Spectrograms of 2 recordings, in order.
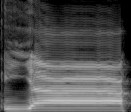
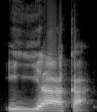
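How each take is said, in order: First: The long vowel is drawn out past two counts. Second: The long vowel is held for two counts. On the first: The speaker calls it wrong. "When you recite as iyaka na'budu, that is wrong" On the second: The speaker calls it right. "It is meant to be just two"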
